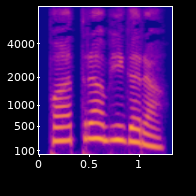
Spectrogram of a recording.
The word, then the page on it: ಪಾತ್ರಾಭಿಗಾರ: pātrābhigāra; Kannada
